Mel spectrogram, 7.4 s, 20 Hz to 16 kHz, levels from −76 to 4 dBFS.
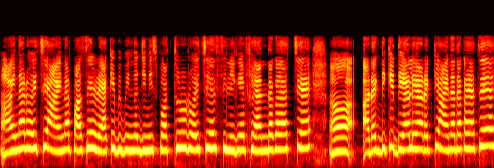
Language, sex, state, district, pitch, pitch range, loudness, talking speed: Bengali, female, Jharkhand, Jamtara, 330 Hz, 305-350 Hz, -10 LUFS, 160 wpm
